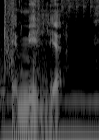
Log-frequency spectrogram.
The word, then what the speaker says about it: Emilia: it Emily in English it's pronounced Emilia in kind of Swedish with that little Lilia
